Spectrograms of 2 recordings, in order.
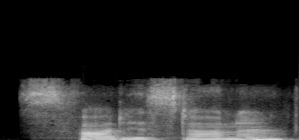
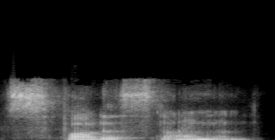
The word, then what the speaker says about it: Svadhisthana: So you want to pronounce the Svadhisthana. Svadhisthana.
